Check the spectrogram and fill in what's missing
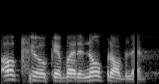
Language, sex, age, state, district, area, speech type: Goan Konkani, male, 18-30, Goa, Bardez, rural, conversation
